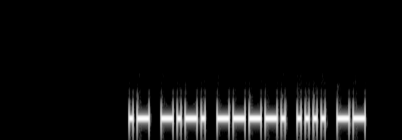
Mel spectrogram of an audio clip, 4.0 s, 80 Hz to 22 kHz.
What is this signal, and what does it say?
Morse code, heard as a keyed tone, about 29 wpm, 700 Hz. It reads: AC9HM
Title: USA Call Signs - 5 Characters - 30wpm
